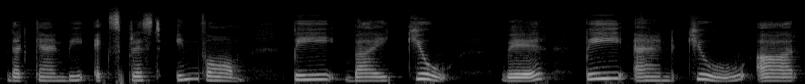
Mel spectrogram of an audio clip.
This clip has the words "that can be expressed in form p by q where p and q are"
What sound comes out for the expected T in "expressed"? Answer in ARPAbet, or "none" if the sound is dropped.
T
